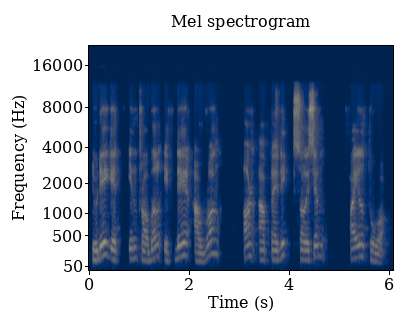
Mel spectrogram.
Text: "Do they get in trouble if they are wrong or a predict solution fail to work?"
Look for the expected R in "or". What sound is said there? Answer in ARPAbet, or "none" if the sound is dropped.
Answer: R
